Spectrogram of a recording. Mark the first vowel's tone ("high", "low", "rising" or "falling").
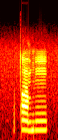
high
